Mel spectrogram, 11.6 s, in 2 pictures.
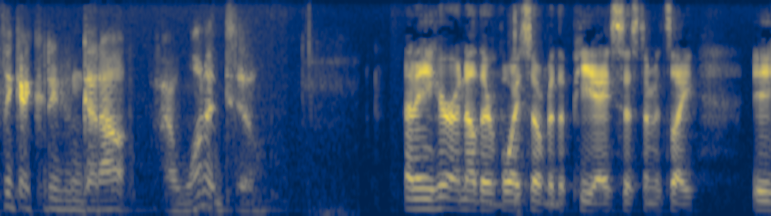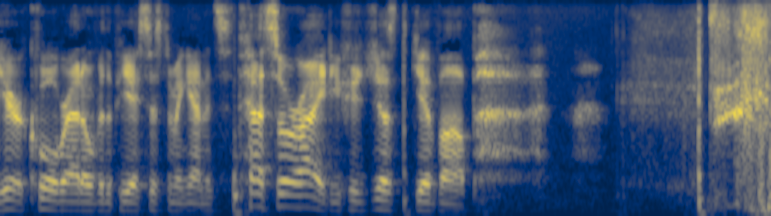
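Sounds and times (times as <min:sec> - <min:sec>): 
speech: 0:00.0 - 0:02.1, 0:03.0 - 0:09.7, 0:11.1 - 0:11.5
person sneezing: 0:10.9 - 0:11.5.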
